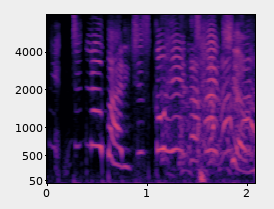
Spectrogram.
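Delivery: very high, quick stammered reply; dog owner voice. Acted. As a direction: rush it out high and flustered. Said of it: "She was like".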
